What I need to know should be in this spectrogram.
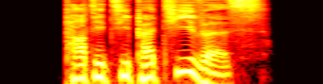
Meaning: strong/mixed nominative/accusative neuter singular of partizipativ
- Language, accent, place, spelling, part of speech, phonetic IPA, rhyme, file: German, Germany, Berlin, partizipatives, adjective, [paʁtit͡sipaˈtiːvəs], -iːvəs, De-partizipatives.ogg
